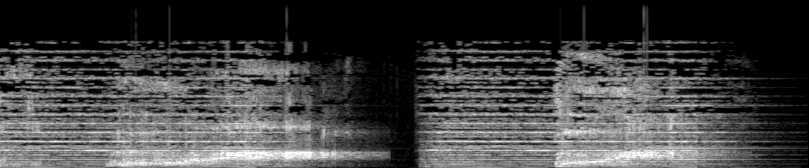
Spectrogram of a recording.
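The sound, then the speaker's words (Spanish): A lion roars twice, two long, loud, rumbling bellows separated by a brief pause, each swelling in a deep growl and then fading away. No one speaks. “El león sintió el piedrazo, abrió los ojos de golpe, se levantó, volteó para todos lados y dio un fuerte”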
